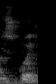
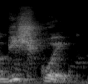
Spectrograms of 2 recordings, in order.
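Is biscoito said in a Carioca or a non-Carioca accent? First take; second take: non-Carioca; Carioca. First: The word is said without a Carioca accent. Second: The word is said in a Carioca accent. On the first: "ele me corrigiu aqui agora, não fala biscoito" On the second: "fala biscoito"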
